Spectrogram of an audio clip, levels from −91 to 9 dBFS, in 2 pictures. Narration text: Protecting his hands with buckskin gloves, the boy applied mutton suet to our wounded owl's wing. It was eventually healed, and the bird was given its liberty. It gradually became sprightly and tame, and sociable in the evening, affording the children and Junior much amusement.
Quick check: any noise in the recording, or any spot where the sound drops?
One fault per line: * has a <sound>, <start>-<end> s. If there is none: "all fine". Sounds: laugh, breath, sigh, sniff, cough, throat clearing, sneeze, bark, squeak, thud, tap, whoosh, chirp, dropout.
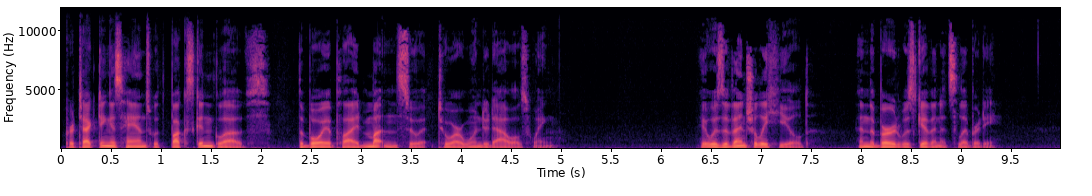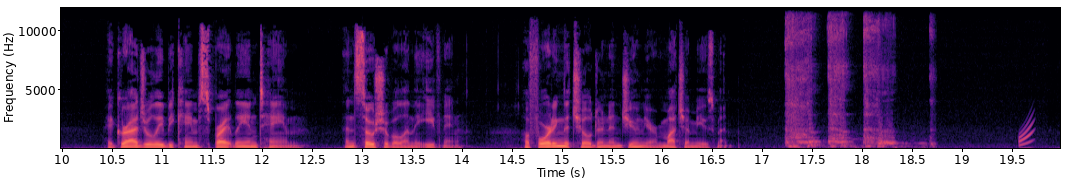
* has a cough, 17.2-18.8 s
* has a chirp, 19.6-19.7 s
